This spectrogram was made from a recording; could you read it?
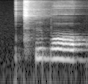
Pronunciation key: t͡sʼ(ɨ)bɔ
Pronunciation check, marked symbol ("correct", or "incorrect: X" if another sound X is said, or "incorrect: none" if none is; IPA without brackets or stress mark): correct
